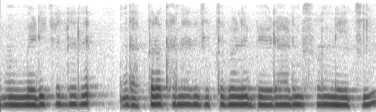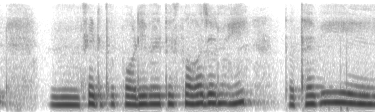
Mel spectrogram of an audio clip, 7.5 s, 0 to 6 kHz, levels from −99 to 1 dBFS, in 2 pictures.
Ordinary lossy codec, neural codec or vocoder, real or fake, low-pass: none; none; real; 5.4 kHz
